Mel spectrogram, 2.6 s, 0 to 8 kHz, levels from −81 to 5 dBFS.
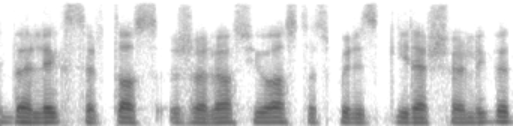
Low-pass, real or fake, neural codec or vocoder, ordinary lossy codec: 7.2 kHz; fake; codec, 16 kHz, 0.3 kbps, FocalCodec; Opus, 16 kbps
